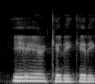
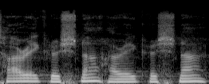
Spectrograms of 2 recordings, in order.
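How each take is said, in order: First: The words are rushed and slurred together. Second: Each word is pronounced clearly and fully. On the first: The chanter is hurrying to finish the rounds. The speaker calls it wrong. "What is it not? Boy, I'm really going today. I'm getting my rounds done" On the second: The chanter attends carefully to the name. The speaker calls it right. "clear pronunciation of the name"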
